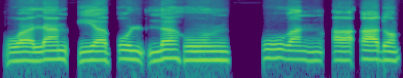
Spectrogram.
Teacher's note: غنہ نہیں ہوگا، احد اور دال کے اوپر دو پیش ہے، آگے وقف ہے، اسے ساکن کریں گے اور دال پر قلقلہ کریں گے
